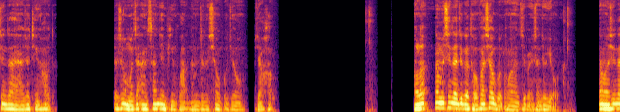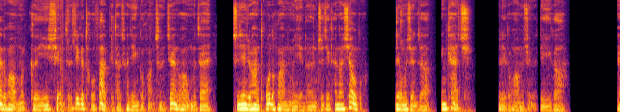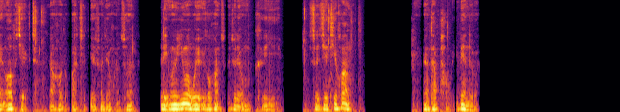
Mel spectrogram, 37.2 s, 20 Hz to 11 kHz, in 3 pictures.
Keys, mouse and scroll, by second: 7.8 alt+middle click.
